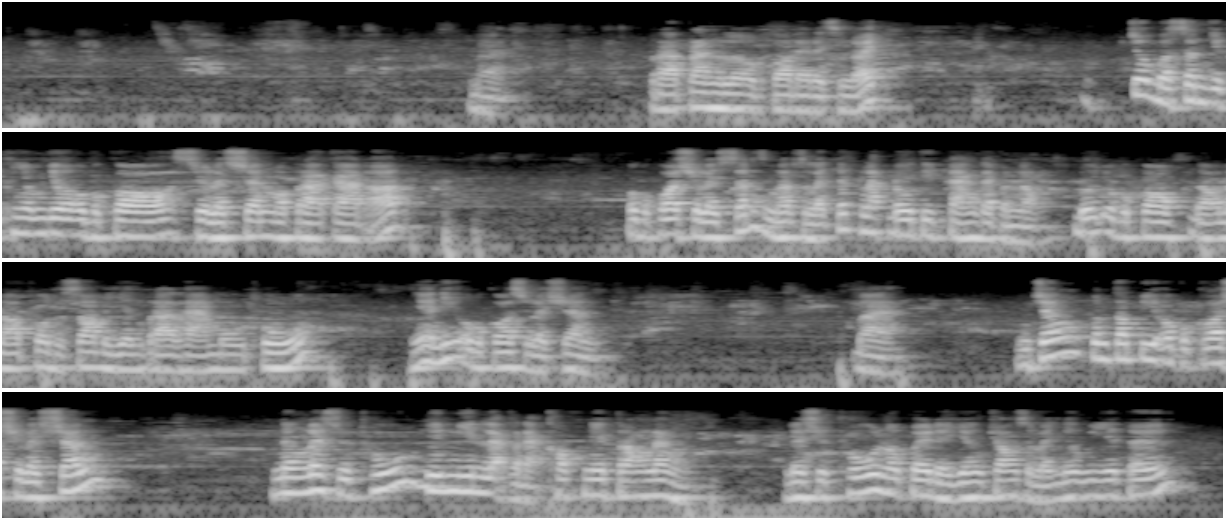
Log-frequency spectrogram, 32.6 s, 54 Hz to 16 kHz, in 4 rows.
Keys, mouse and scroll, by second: 11.0 v, 12.9-15.7 drag, 15.5 scroll down 2, 16.2 alt+scroll up 1, 18.6 alt+scroll down 1, 19.1 alt+scroll up 1, 21.8 alt+scroll up 1, 21.9 alt+scroll down 1, 28.9 q, 30.9-32.6 drag.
